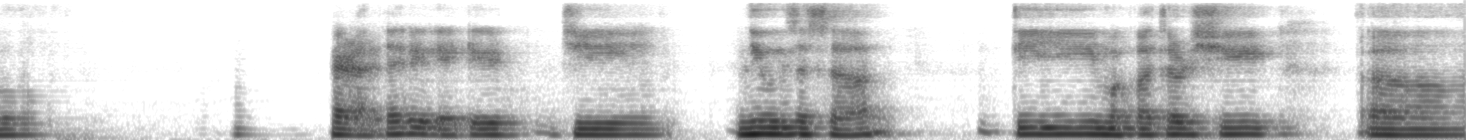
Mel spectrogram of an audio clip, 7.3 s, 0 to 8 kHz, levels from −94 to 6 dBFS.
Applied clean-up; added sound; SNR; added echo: neural mask model DeepFilterNet 3.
